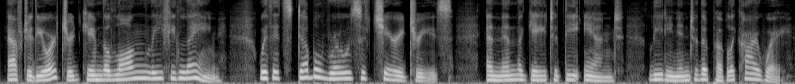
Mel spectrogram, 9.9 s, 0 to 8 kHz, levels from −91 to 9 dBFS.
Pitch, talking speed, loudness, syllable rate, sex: 175 Hz, 165 wpm, -16 LUFS, 4.2 syllables/s, female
